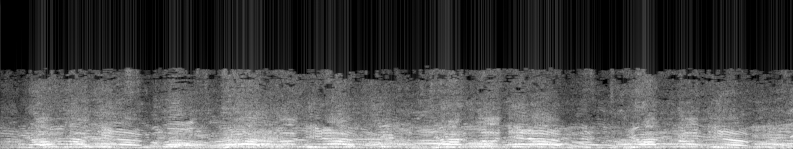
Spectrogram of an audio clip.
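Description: An elderly man shouts angrily close by.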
